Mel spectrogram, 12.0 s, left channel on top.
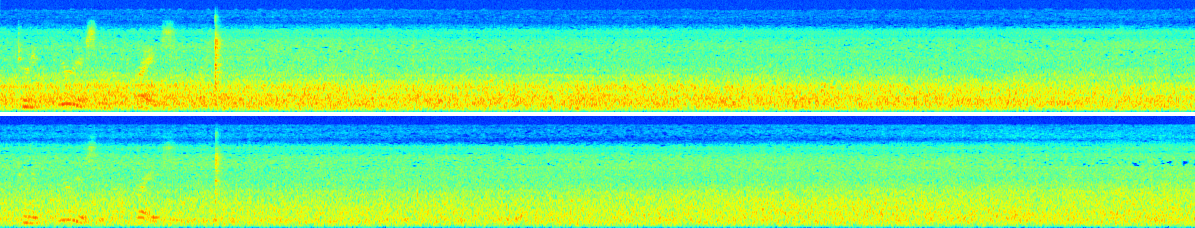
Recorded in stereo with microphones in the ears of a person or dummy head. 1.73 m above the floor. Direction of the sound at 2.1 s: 35° left (ahead or behind).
